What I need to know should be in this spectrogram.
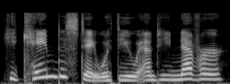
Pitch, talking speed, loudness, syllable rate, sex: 240 Hz, 235 wpm, -19 LUFS, 4.6 syllables/s, female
